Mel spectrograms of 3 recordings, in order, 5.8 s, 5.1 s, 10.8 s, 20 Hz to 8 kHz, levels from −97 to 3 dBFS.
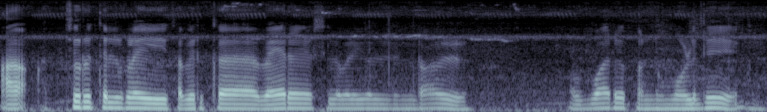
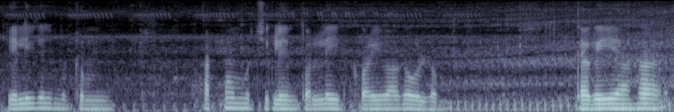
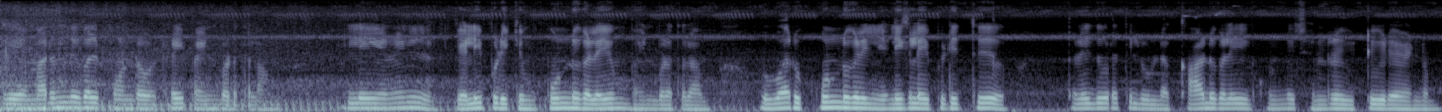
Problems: constant background noise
